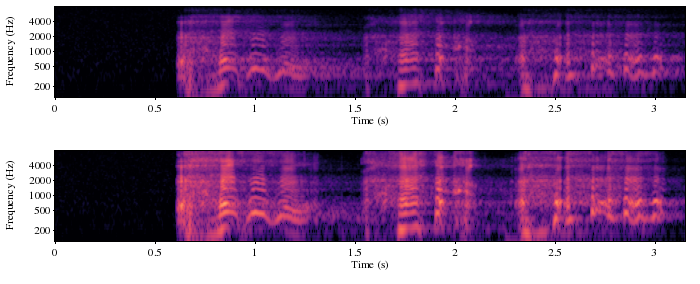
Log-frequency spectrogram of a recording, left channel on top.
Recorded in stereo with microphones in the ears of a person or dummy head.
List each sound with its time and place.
0.6 s laughter: 80° right, 0.5 m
